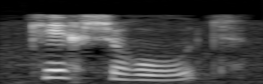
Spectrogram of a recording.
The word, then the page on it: kirscherot: Bas-Rhin; Herrlisheim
